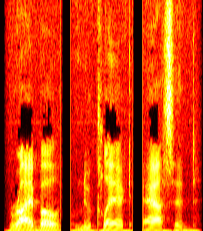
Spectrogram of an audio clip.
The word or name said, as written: ribonucleic acid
